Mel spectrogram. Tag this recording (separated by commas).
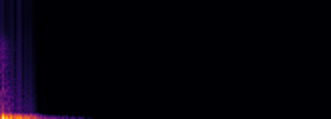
Drum, Percussion, Musical instrument, Music, Bass drum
